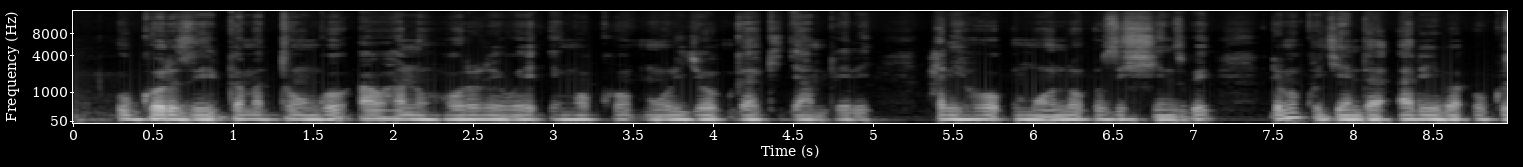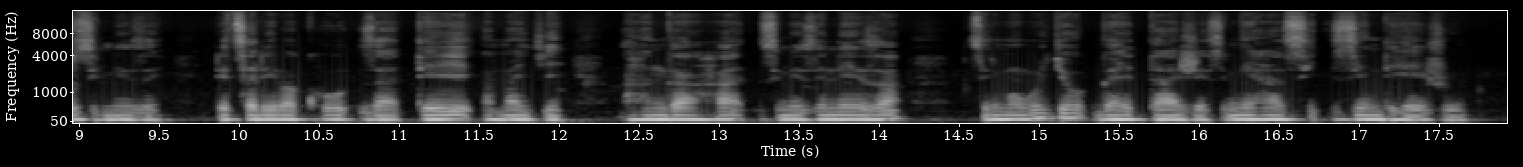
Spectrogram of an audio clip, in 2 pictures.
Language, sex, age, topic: Kinyarwanda, male, 25-35, agriculture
